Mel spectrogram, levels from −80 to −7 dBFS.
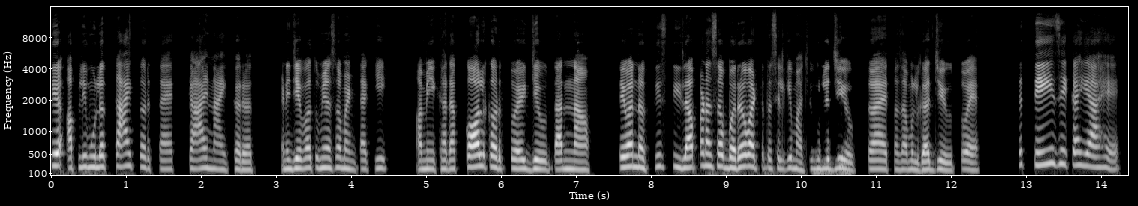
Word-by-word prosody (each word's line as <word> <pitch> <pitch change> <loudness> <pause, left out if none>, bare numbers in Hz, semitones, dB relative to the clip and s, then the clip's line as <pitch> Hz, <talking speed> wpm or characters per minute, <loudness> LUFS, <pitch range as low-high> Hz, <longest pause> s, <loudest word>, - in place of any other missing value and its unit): ते 260 0 +8
आपली 220 +2 -2
मुलं 230 +1 +2 0.2
काय 250 +2 +2
करतायेत, 190 -4 -5 0.2
काय 200 +1 0
नाही 185 -3 -3
करत 175 -2 -2 0.4
आणि 190 +1 -1
जेव्हा, 205 +1 +3
तुम्ही 215 0 +1
असं 215 +1 -1
म्हणता, 190 -2 -3
की 200 +3 -7 0.4
आम्ही 185 +1 -1
एखादा 190 +2 -2
कॉल 235 +2 +7
करतोय 200 -3 +2
जेवताना, 180 -1 +1 0.4
तेव्हा 230 +2 +6
नक्कीच 225 +1 -1
तिला 215 -1 +4
पण 265 0 +1
असं 245 -2 +1
बरं 215 +3 +4
वाटत 235 -4 +2
असेल, 195 0 -6
की 215 - -2
माझी 185 -2 -5
मुलं 195 0 -2
जेवताय. 190 0 0
माझा 180 0 -5
मुलगा 175 -1 0
जेवतोय. 175 -1 -2 0.6
तर 280 - -5 0.2
ते 290 +3 +6
जे 300 0 -1
काही 270 -1 -1
आहे 225 -6 -1
200 Hz, 165 wpm, -25 LUFS, 185-225 Hz, 0.6 s, ते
